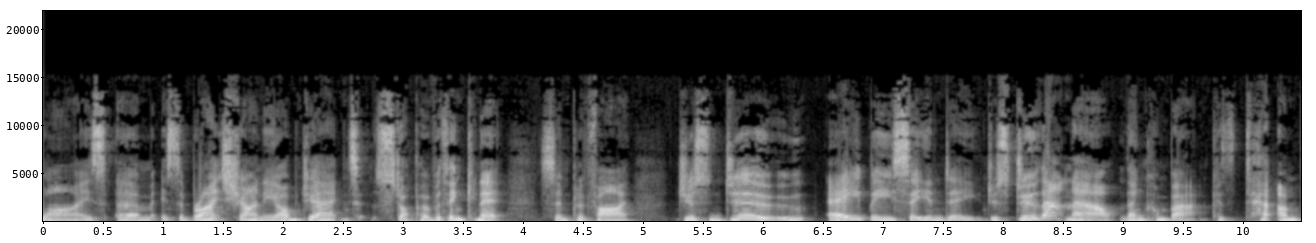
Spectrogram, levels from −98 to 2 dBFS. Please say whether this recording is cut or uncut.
cut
